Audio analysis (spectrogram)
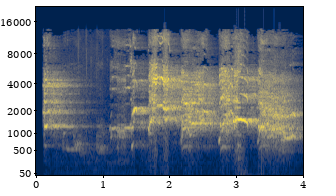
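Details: Female Alaskan Klee Kai puppy throwing a fit in her crate indoors: loud, drawn-out, whiny howls and yelps that waver and step up in pitch, breaking into several connected, insistent bursts.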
